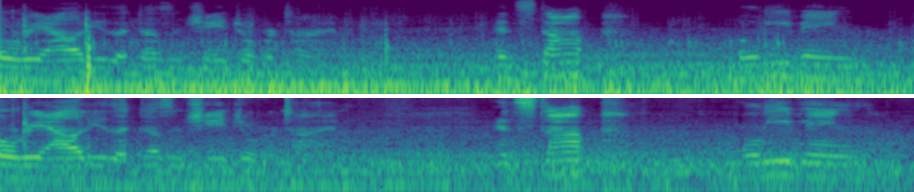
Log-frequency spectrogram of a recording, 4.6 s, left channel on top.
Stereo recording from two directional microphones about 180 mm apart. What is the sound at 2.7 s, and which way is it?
Speech, 20° right (ahead or behind).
